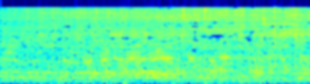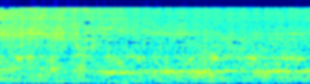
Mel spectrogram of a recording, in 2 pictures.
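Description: Small electric motor of an OO-gauge model locomotive running steadily: an even whirring hiss with a faint wavering whine.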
